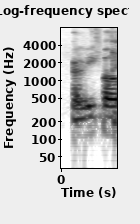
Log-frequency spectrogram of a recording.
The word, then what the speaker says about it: Corippo: want to pronounce it, Coripo or Coripo, Corippo. Coripo is how you say it.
